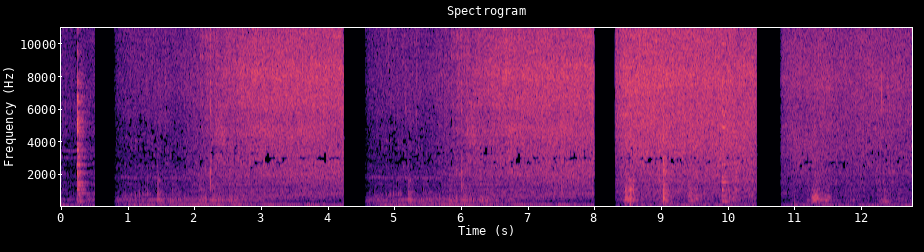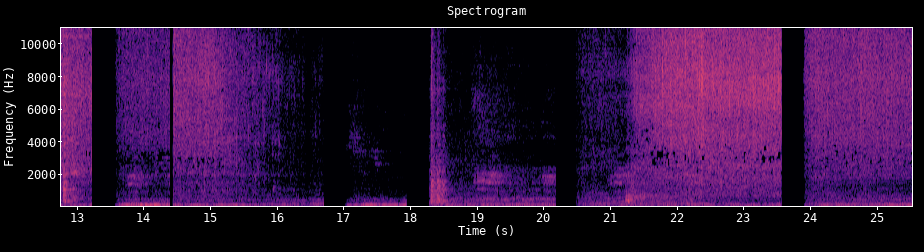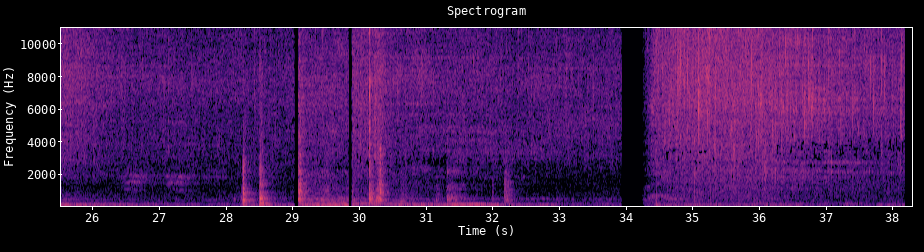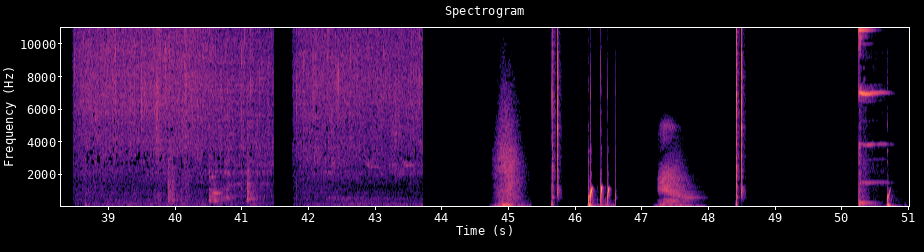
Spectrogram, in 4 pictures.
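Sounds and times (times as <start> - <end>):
food sizzling in oil: 0.0 - 13.3, 14.3 - 16.1, 21.2 - 43.8
spoon scraping pan: 12.3 - 13.2, 29.1 - 31.6, 39.9 - 41.3.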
